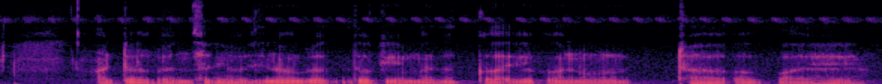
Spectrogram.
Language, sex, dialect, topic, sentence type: Hindi, male, Kanauji Braj Bhasha, banking, statement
